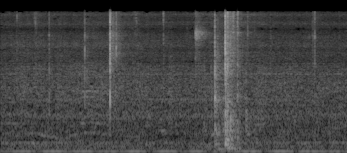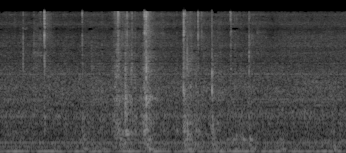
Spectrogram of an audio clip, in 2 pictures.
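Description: Scissors snipping thin metal sheet: a few sharp snips and clicks, the loudest about two seconds in, then light crinkling and clicks around five seconds in as the cut strip and scissors are handled.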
